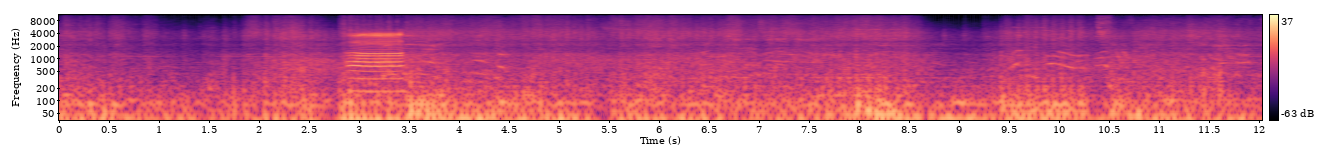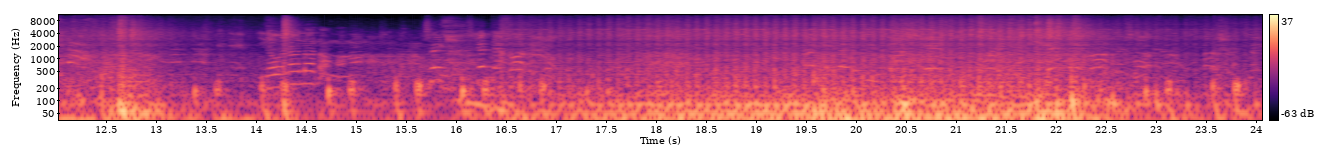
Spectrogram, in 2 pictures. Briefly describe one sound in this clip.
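A machine gun fires in rapid bursts close by.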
